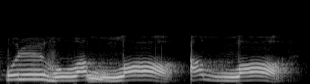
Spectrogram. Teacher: حروف مستعلیہ پر تھوڑی سی توجہ فرما لیجئے، بالخصوص اللہ عز و جل کے لام کو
